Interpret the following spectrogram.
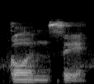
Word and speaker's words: Konse: So, like I said, I'm Bemba, so I'm actually mispronouncing it, and my fellow Bembas are going to be on my throat about it. The actual pronunciation should be Konse. Konse.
